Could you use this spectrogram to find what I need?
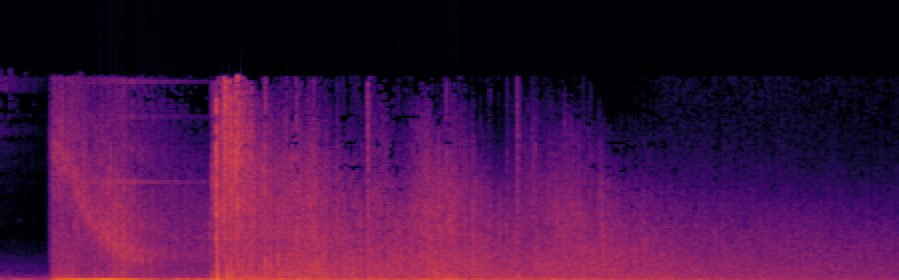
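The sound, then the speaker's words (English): Thermonuclear warheads detonating in a massive explosion: a sudden roaring blast with a descending low tone, a second sharp burst about two seconds in, then a long, loud, sustained rumble that slowly fades. “A simple one, directed to all the machines carrying thermonuclear warheads. Detonate.”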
